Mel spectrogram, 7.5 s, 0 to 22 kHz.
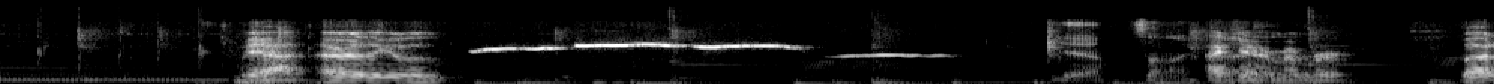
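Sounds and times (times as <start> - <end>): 
speech: 1.2 - 2.3, 5.3 - 7.4
person whistling a tune imitating a movie signal: 2.3 - 4.8.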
